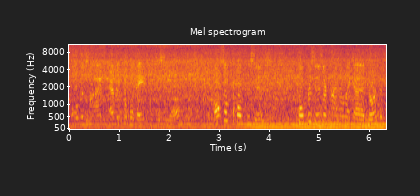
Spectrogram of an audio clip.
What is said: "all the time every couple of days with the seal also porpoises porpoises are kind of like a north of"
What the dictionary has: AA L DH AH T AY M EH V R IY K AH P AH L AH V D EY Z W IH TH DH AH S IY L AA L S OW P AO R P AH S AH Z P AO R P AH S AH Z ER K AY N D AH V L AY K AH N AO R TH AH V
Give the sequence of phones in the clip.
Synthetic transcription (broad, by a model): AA L DH AH T AY M EH V R IY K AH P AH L D EY Z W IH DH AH S IY L AA L S OW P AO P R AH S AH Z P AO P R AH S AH Z ER K AY N D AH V L AY K AH N AO R TH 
